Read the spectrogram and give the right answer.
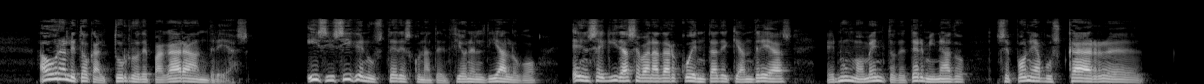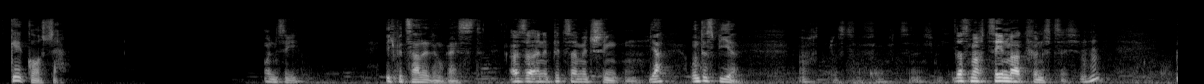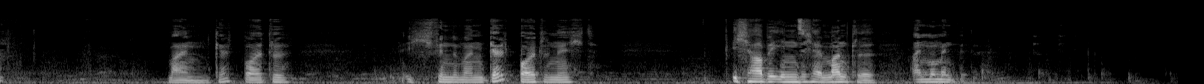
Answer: Y este último Andreas no lo encuentra.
